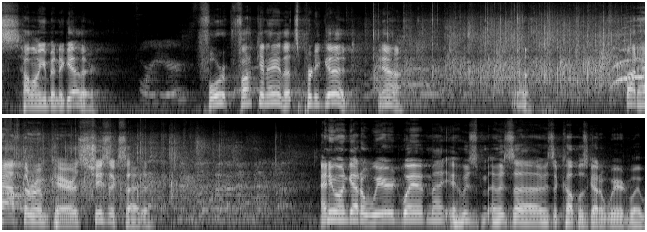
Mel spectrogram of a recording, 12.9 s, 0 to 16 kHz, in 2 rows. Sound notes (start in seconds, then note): 3.4 audience applauding; 8.1 audience laughing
